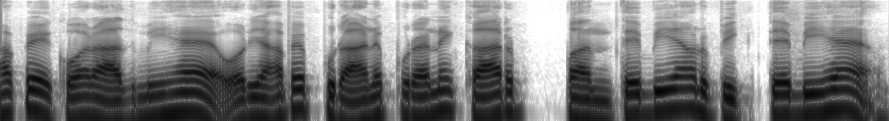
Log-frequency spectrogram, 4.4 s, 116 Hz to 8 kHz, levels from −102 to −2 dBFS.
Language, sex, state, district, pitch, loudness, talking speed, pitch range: Hindi, male, Jharkhand, Garhwa, 150 Hz, -12 LUFS, 255 wpm, 135-160 Hz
